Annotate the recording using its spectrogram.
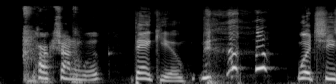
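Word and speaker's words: Park Chan-wook: love shanwyn i can never say his name park sean wook thank you what she said um i love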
